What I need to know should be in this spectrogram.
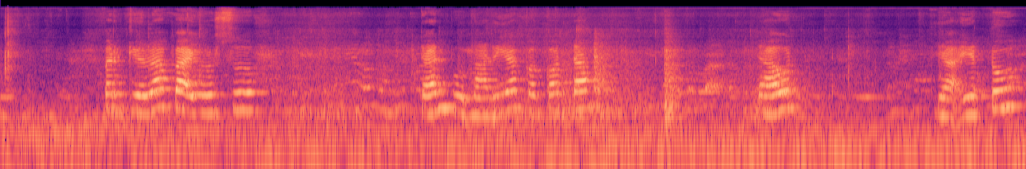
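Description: A young girl reads out slowly and clearly, close by, with short pauses.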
